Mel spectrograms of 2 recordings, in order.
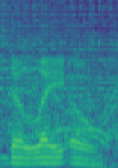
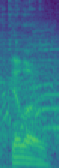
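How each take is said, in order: First: The name's middle sounds like 'lee'. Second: The name's middle sounds like 'la'. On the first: The speaker calls it wrong. "Not DeLeo" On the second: The speaker calls it right. "It's De La O"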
